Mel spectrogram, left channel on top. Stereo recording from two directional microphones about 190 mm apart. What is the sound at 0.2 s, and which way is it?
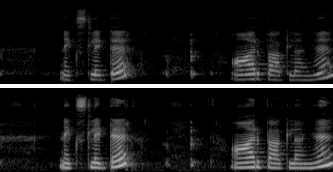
Speech, 30° right (ahead or behind).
